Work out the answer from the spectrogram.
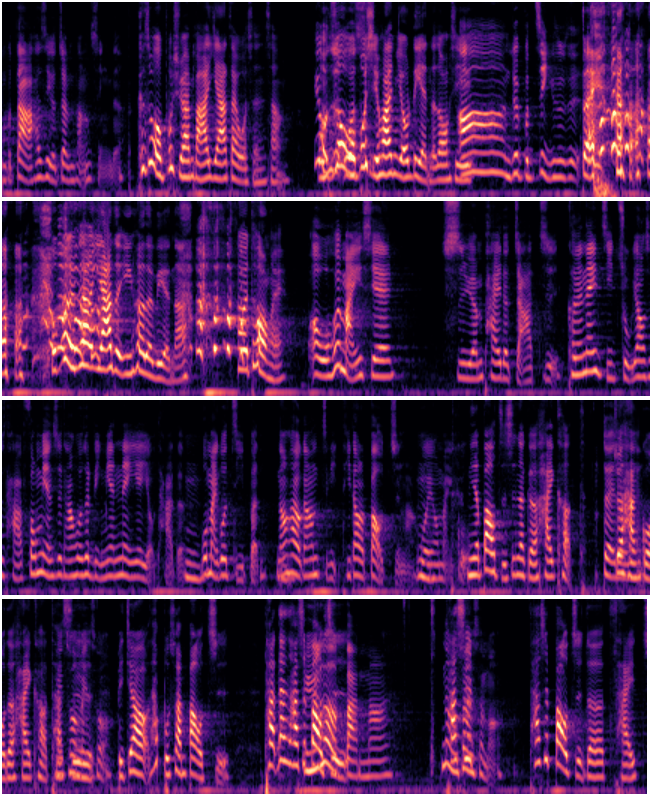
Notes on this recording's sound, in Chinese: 我們換了一個大空間錄音導致收音狀況會有較大回音，敬請見諒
